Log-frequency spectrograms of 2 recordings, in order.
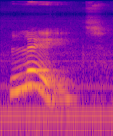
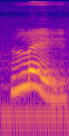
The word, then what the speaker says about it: late: The opposite of early is late. Very good. Late. So we cannot pronounce the word late as lat. Okay? So pay attention please to the pronunciation of your teacher.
